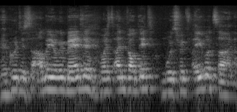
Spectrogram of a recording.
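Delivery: ordinary delivery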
